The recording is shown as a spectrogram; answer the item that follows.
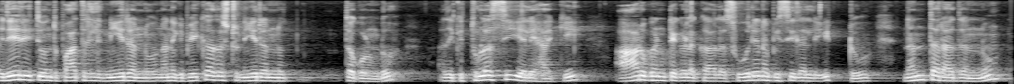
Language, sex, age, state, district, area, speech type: Kannada, male, 18-30, Karnataka, Udupi, rural, spontaneous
